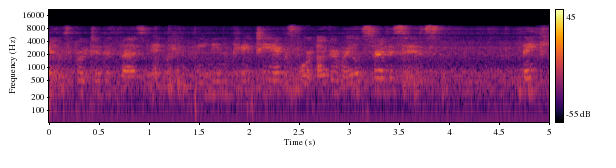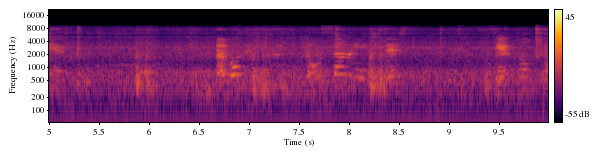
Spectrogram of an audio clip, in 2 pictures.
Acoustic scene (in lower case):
subway train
